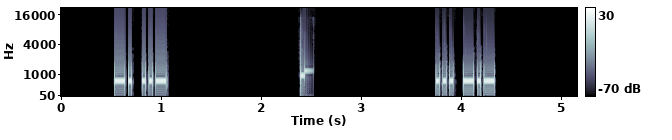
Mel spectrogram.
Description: Morse code, heard as a keyed tone, about 36 wpm, 700 Hz. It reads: NU SK
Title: Canadian Provinces and Territories 35wpm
